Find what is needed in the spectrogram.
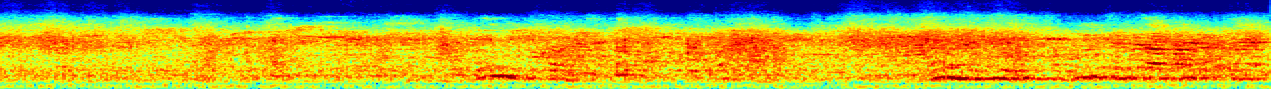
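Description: Indistinct, distant voices over a steady background hiss.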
